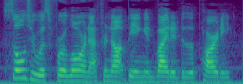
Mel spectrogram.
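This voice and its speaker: A woman with a fairly low, fairly bright voice talks at a quick pace as she hosts a comic fan fiction reading. She begins with a casual introduction, then reads the piece aloud dramatically, while hum and hiss sit in the background.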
